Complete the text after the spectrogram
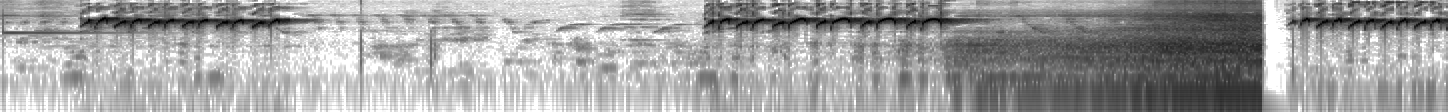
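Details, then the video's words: Pied triller song for training caged songbirds: bursts of rapid, repeated high chirping notes, each about a second long, separated by pauses, with a burst of broadband rustling noise in between. "Burung Kemantenan Kuning Gacor"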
